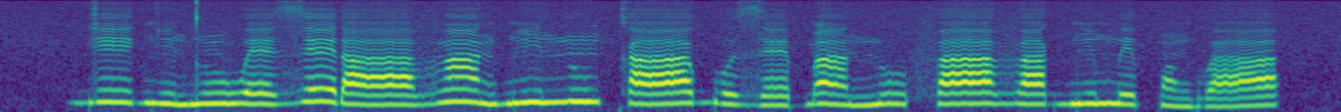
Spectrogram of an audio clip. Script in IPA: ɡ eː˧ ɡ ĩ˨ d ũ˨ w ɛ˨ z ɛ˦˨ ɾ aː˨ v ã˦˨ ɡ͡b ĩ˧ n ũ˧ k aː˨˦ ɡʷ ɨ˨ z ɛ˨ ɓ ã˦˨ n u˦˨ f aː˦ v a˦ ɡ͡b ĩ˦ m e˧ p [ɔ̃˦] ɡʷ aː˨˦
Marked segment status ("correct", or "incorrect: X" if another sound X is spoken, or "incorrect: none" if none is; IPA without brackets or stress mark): incorrect: ɔ̃˨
